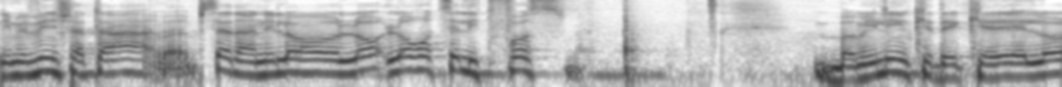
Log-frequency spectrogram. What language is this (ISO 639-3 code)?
heb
